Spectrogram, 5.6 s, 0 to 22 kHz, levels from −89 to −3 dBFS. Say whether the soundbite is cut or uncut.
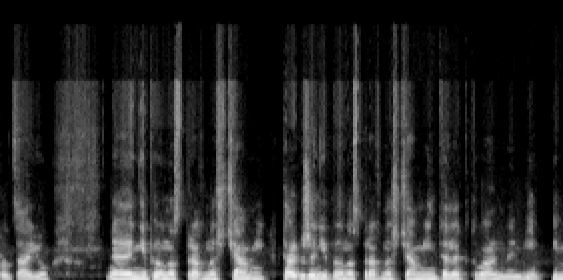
cut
